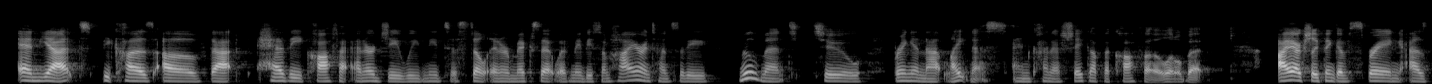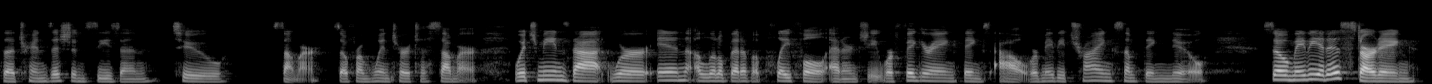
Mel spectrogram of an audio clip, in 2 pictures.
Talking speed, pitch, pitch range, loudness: 160 wpm, 150 Hz, 140-170 Hz, -27 LUFS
